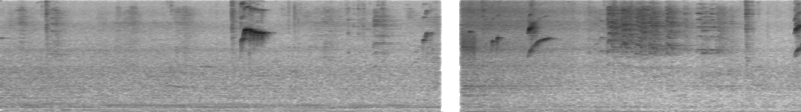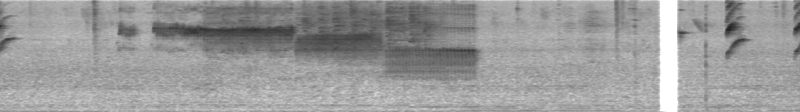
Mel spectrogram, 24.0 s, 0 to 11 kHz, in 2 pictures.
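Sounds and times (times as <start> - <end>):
canary singing: 0.0 - 11.1, 11.9 - 12.4, 13.6 - 19.3, 22.2 - 24.0.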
